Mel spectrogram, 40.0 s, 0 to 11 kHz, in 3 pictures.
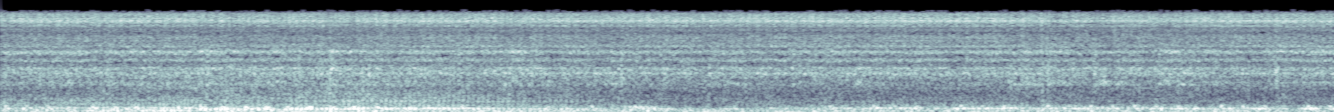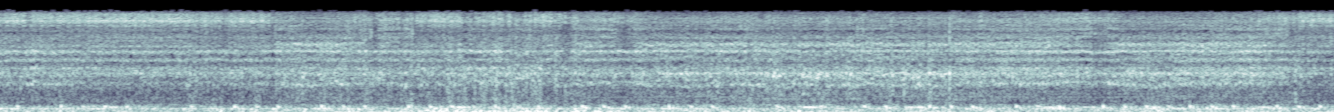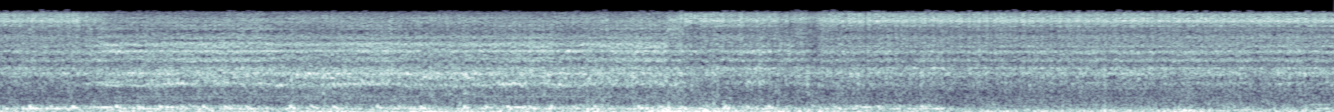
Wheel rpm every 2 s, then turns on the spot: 110, 110, 110, 110, 120, 110, 110, 120, 110, 120, 110, 120, 120, 120, 110, 120, 120, 110, 120, 110.
none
